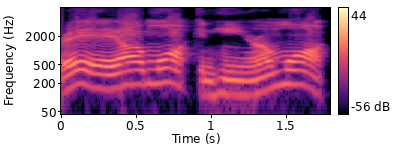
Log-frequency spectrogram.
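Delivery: imitated New York accent. Speaker trying out accents, now showing a New Yorker accent. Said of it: "I can do New Yorker".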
